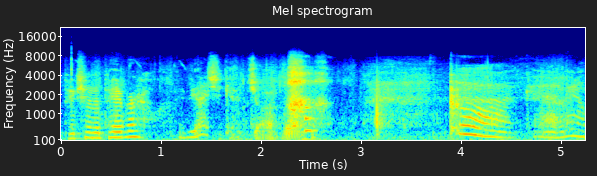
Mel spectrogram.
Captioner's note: Ellyn laughs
